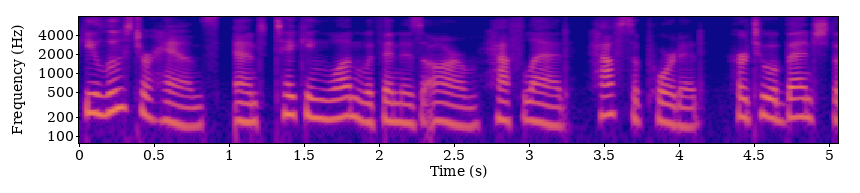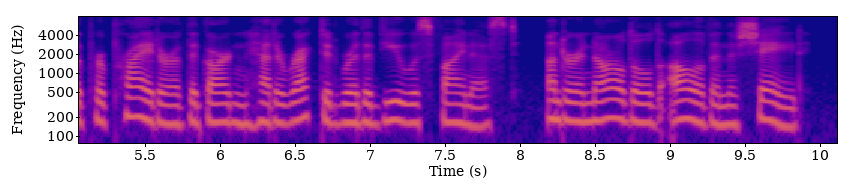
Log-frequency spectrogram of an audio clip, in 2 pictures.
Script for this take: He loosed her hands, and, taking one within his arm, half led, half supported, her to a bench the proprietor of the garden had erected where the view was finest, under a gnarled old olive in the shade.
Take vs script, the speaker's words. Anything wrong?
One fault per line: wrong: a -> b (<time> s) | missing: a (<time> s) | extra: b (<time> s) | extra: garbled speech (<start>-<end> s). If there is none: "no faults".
no faults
